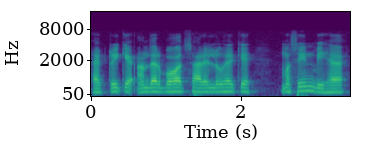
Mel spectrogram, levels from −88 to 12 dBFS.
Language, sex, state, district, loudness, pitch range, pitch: Hindi, male, Jharkhand, Palamu, -19 LUFS, 130-135 Hz, 135 Hz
